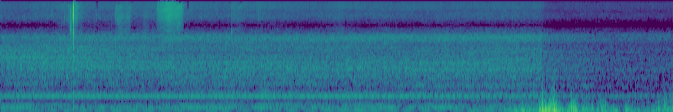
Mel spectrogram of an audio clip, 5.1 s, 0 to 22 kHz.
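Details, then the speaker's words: Restored 1920s GE 8-inch stationary desk fan, single speed, worn bearing held in place by a screw so the rotor won't touch the stator. Fairly quiet; steady mid-pitched GE whine over a low motor hum, no rattle or scrape. Healthy running. "It's got that cool GE whine sound"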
